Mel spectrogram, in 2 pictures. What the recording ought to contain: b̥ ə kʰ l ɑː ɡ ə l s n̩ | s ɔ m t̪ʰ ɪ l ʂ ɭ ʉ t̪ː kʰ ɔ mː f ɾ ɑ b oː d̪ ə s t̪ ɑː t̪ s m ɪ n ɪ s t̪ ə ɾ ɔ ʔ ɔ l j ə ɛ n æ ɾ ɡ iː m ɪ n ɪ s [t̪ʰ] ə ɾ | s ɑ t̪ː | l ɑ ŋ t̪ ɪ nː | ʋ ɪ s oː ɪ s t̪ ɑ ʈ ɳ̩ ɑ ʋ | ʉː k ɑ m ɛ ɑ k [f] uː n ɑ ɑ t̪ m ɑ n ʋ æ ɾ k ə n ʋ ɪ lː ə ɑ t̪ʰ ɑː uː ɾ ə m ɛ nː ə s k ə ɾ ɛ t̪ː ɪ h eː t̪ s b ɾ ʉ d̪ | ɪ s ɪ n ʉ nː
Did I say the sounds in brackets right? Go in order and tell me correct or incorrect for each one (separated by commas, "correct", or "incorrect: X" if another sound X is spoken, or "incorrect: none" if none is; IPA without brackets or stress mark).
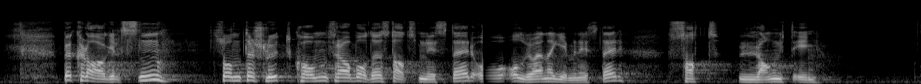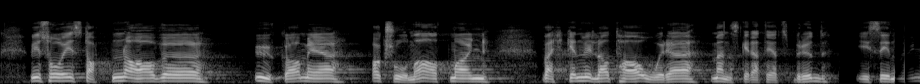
incorrect: t̪, incorrect: ʂ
